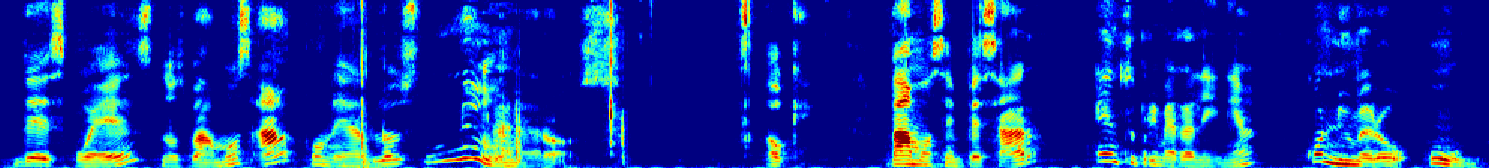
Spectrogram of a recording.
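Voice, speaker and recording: Speaking in a lower register, a woman leads a recorded lesson where she spells words out one letter at a time. She stretches her syllables and offers praise to her students in between prompts.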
